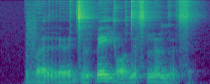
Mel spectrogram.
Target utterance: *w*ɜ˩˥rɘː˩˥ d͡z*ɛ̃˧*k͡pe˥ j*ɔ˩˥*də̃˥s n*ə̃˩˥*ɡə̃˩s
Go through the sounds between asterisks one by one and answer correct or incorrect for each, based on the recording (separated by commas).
incorrect, incorrect, correct, incorrect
